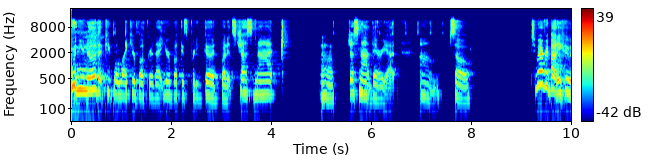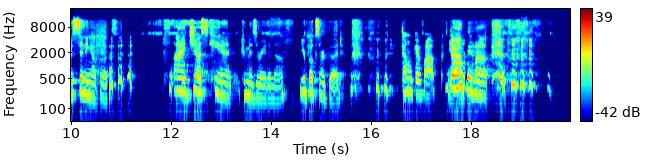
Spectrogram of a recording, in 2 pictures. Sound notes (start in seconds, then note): 15.6 chuckles; 17.6 laughs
